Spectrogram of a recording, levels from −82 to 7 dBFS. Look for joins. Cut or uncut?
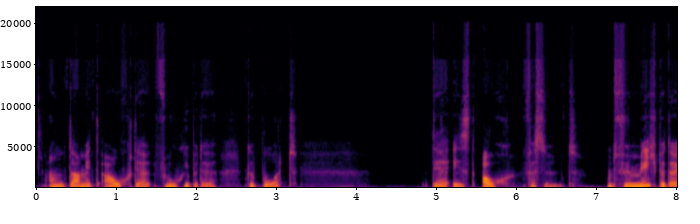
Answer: uncut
